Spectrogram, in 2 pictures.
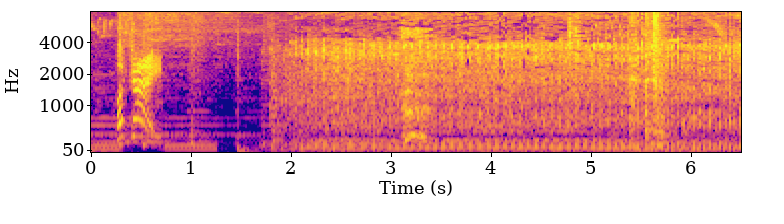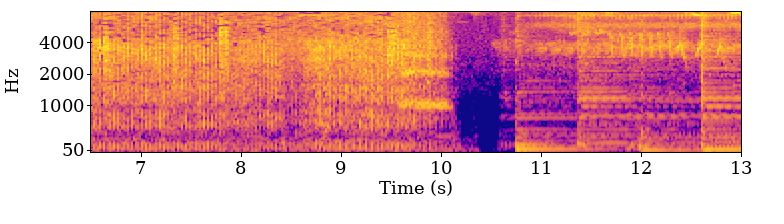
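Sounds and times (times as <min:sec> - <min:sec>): tractor engine running: 0:01.5 - 0:10.3.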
